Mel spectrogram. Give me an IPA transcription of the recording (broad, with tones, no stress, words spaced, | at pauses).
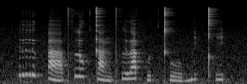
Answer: rɯ˥˩k̚ʔaː˩˦pʰlo˥˩k̚ ta˨˩ŋpʰlɯ˦˥a̯ fɯ˨˩k̚tʰuː˨˩ bi˦˥t̚pʰi˦˥t̚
